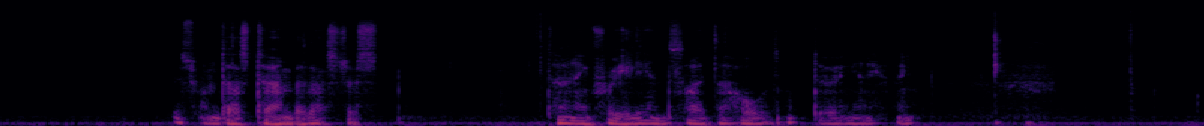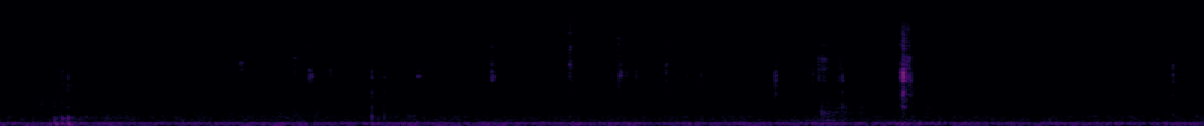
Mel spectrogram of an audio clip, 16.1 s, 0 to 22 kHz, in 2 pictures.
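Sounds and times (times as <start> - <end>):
plastic puzzle box clicking: 9.6 - 14.2.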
